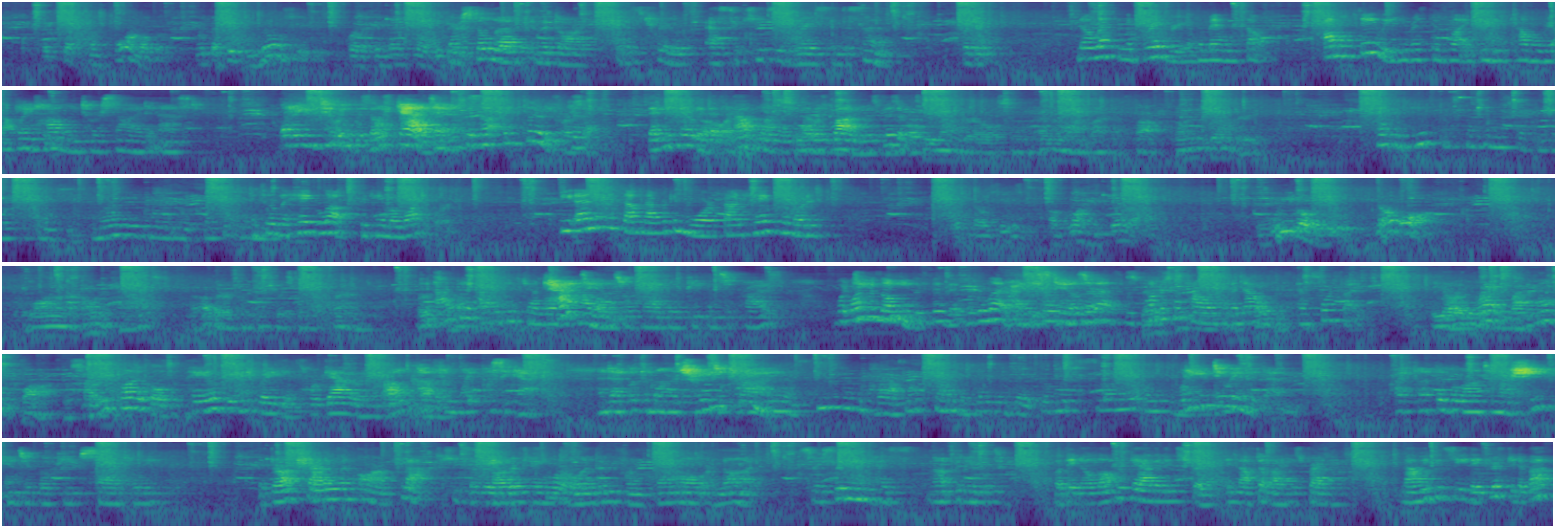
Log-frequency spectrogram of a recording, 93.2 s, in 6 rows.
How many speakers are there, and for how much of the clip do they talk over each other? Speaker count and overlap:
seven, about 22%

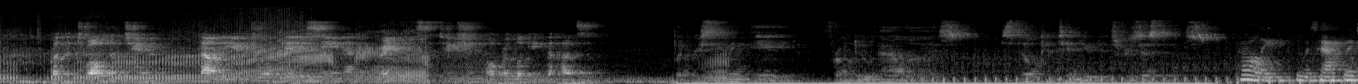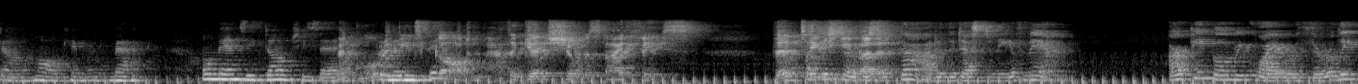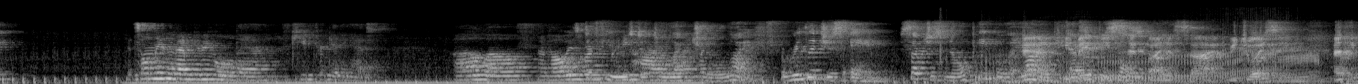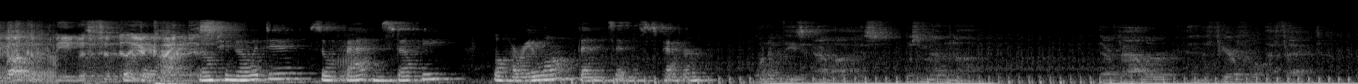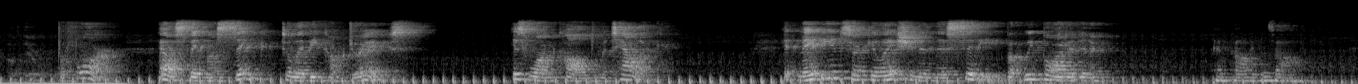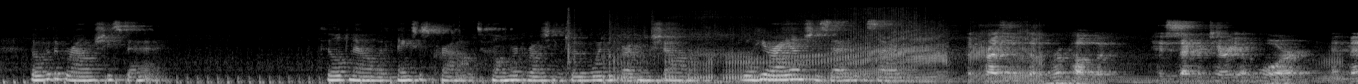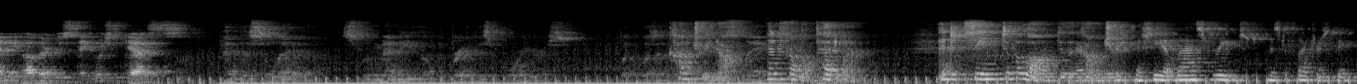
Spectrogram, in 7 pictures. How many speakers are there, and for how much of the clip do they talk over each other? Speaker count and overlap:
six, about 9%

